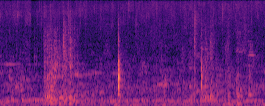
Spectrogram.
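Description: Food sizzling in a cooking pan or dish, with a few sharp clinks and knocks, the loudest about two and a half seconds in.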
